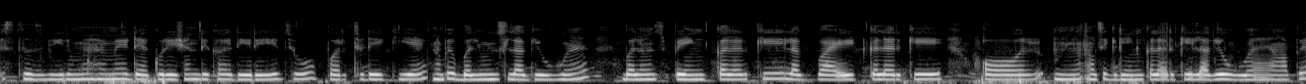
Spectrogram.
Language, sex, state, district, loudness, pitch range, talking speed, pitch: Hindi, female, Bihar, Madhepura, -16 LUFS, 225-235 Hz, 170 wpm, 230 Hz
